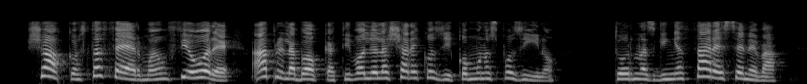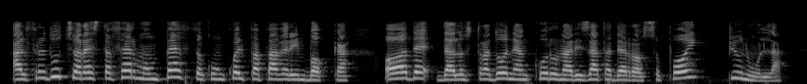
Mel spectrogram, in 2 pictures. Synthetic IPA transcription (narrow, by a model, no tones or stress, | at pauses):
ʃɔkːost̪afeɛrmoɛuɱfjoːɾe | aːpɾilabokːat̪ivɔʎːolaʃːaːɾekozikːomeunospoziːno | t̪ornaːzɡiɲːat̪ːaːɾeːseneva | alfɾed̪ut͡ʃːoɾɛst̪afɛrmoumpɛt̪sːokoŋkwelpapaːveɾeimbokːa | ɔːd̪ed̪alost̪ɾad̪oːneaŋkoːɾaunaɾizaːt̪ad̪erːɔsːopɔj | pjunulːa̰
